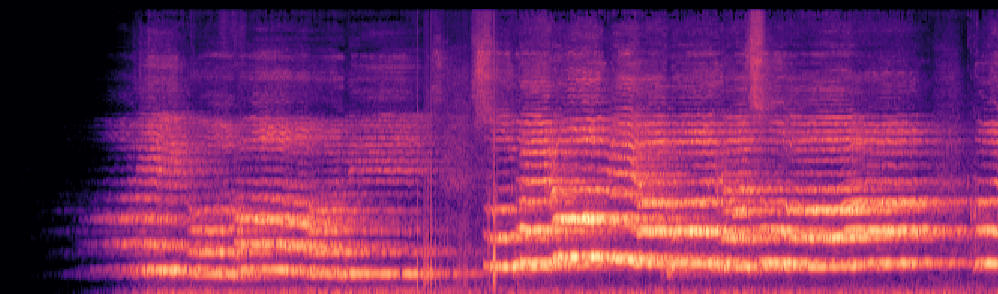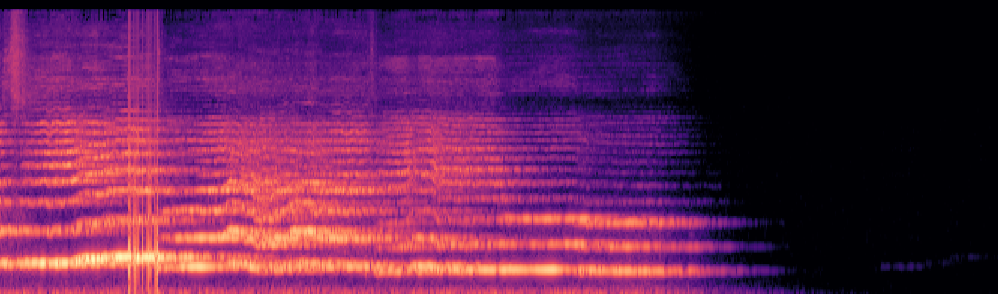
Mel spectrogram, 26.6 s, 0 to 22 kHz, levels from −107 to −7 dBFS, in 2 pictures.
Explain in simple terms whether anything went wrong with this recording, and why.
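Two bursts of processor overload crackle, from 5.56 to 6.63 s and from 15.02 to 15.41 s. The computer couldn't keep up, missing a string of tiny audio chunks, each around 10 ms. Each gap got patched with a snippet of old audio, and together those snippets make a gritty tearing sound.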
